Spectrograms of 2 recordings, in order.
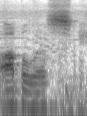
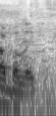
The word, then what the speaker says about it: Obelix: Is it Obelix or Obelisk? That's how you pronounce It's it. Obelix, Asterix and Obelix. Okay.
